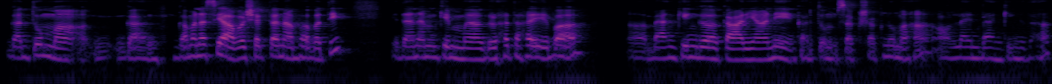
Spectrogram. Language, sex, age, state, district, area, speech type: Sanskrit, female, 45-60, Karnataka, Bangalore Urban, urban, spontaneous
